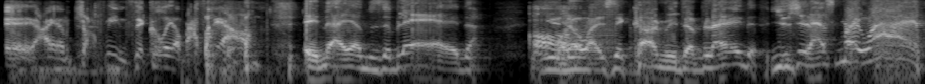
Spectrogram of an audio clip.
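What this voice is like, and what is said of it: Outrageous put-on French accent. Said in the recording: “our new character voices are outrageous French accents.”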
